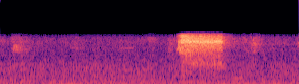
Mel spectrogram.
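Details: A single brief, harsh, high call from a male Golden-fronted Leafbird kept as a pet, uttered while he eats apple at breakfast; low indoor hum underneath.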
